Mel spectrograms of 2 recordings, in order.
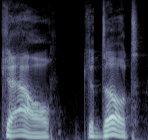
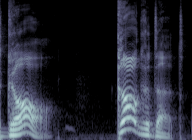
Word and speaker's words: Gal Gadot: And I've been watching, what that led to was me watching a lot of who I thought you pronounce her name Gal Gadot, but she says it's Gal Gadot.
